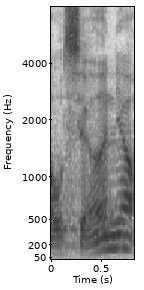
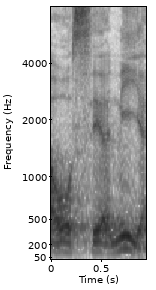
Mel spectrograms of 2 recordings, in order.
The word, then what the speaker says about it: Oceania: Oceania t tanto faz tanto faz as duas formas existem e você pode dizer que a Austrália fica na oceânia ou na Oceania e é claro que a sua escolha vai determinar a grafia se você optar por Oceania nada de acentos se optar por oceânia paroxítona que termine em de tongo oceânia paroxítona term de tong oceânia tem acento casos como de oceânia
